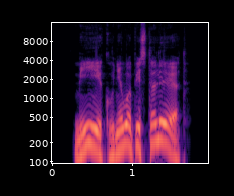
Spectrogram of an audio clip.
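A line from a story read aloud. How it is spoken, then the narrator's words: Shout. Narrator (Russian): крикнул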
